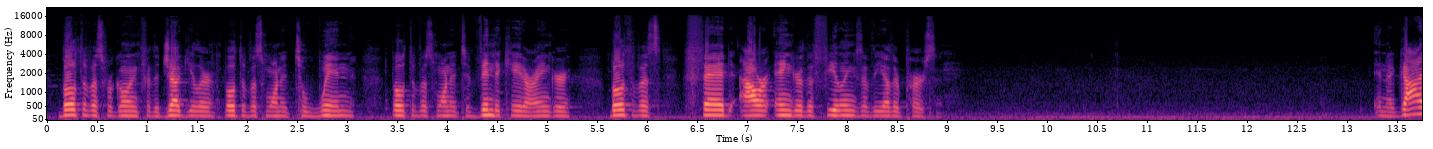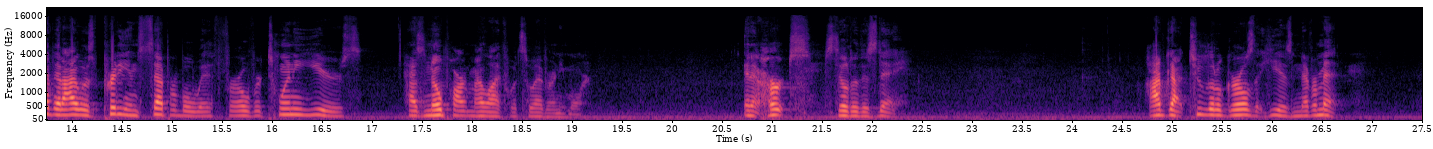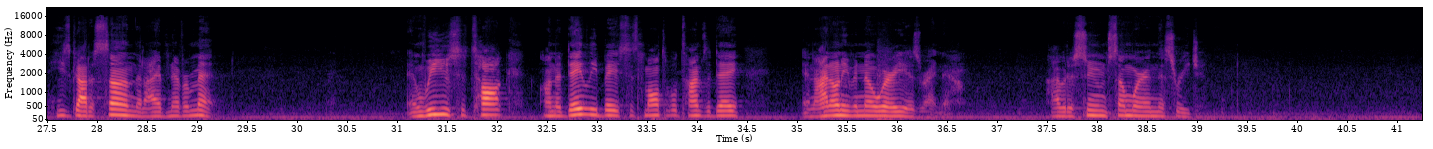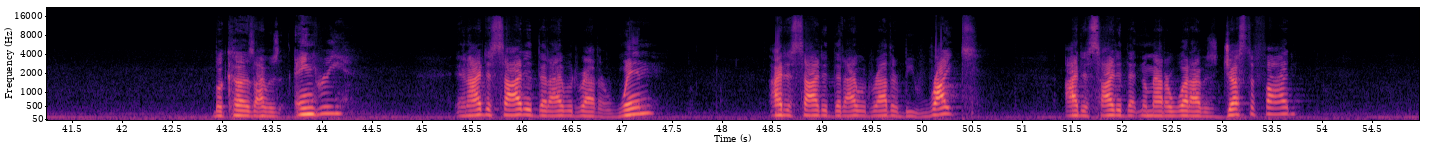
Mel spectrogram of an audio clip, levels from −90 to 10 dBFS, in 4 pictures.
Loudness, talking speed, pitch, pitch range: -23 LUFS, 155 wpm, 150 Hz, 115-175 Hz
